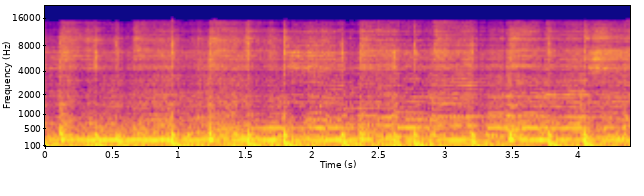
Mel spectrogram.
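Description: Live band playing an instrumental passage: a steady drum-kit beat under sustained keyboard notes, with no singing.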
